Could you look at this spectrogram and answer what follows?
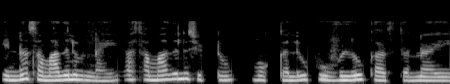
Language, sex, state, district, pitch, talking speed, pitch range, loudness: Telugu, female, Andhra Pradesh, Chittoor, 200 Hz, 120 wpm, 190-215 Hz, -16 LUFS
